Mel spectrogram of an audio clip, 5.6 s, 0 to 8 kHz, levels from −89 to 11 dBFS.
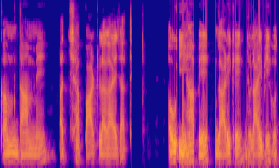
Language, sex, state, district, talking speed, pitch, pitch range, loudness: Chhattisgarhi, male, Chhattisgarh, Rajnandgaon, 195 wpm, 90 Hz, 85-95 Hz, -17 LUFS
